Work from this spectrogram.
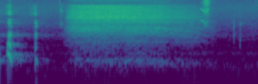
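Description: A long, steady breathy exhale during an abs and deep core exercise, preceded by a couple of quick sniffs and ending with a short breath, close and fairly soft.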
